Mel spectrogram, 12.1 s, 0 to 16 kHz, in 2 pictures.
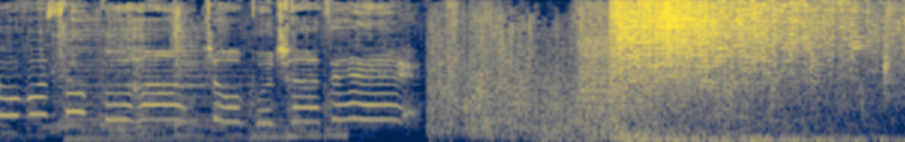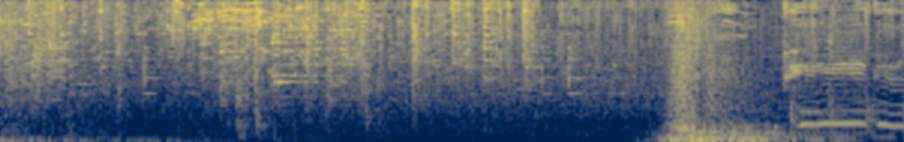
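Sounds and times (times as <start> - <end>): loud ringing crash: 2.9 - 11.6.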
